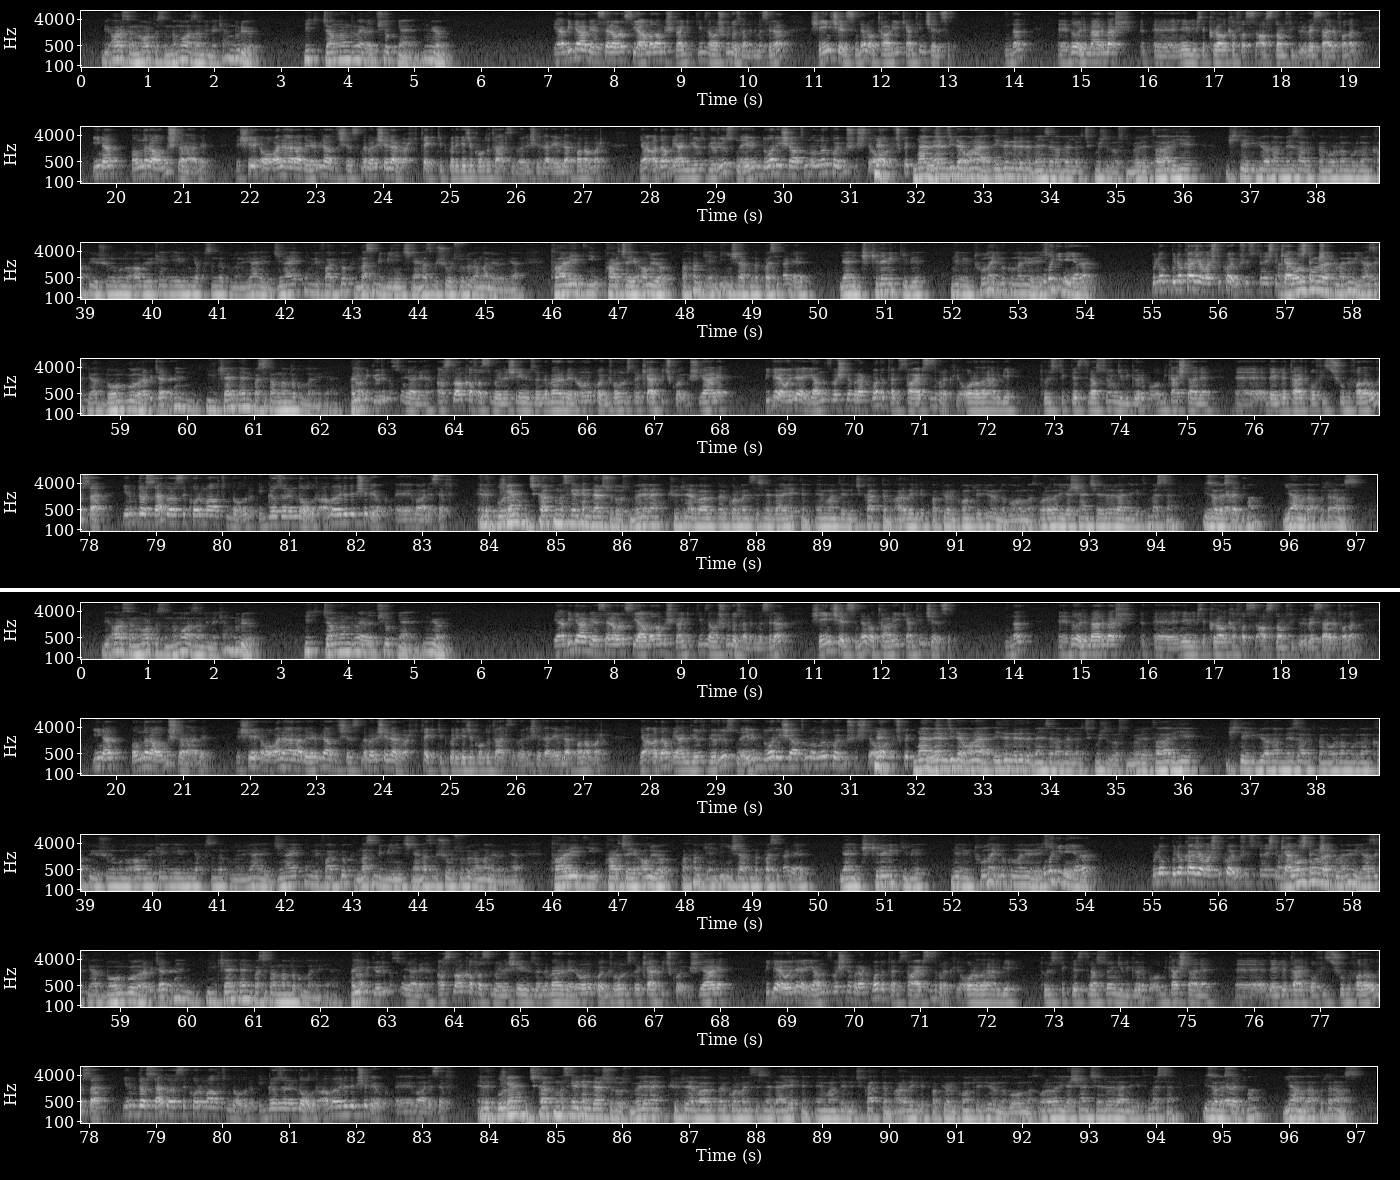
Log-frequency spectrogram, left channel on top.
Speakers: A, on the left; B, on the left.
A: bir arsanın ortasında muazzam bir mekan duruyor. Hiç canlandırma
B: evet.
A: diye bir şey yok yani. Bilmiyorum.
B: Ya bir de abi mesela orası yağmalanmış. Ben gittiğim zaman şunu gözlemledim mesela. Şeyin içerisinden o tarihi kentin içerisinden üzerinden e, böyle mermer e, ne bileyim işte kral kafası, aslan figürü vesaire falan. İnan onları almışlar abi. E, şey o ana harabelerin biraz dışarısında böyle şeyler var. Tek tük böyle gecekondu tarzı böyle şeyler, evler falan var. Ya adam yani göz görüyorsun da evin duvar inşaatında onları koymuş. İşte o
A: <laughs>
B: üç beş
A: Yani
B: tane
A: ben
B: üst üste.
A: bir de ona Edirne'de de benzer haberler çıkmıştı dostum. Böyle tarihi işte gidiyor adam mezarlıktan oradan buradan kapıyı şunu bunu alıyor kendi evinin yapısında kullanıyor. Yani cinayetten bir fark yok. Nasıl bir bilinç yani nasıl bir şuursuzluk anlamıyorum ya. Tarihi
B: Evet.
A: bir parçayı alıyor <laughs> adam kendi inşaatında basit
B: Yani
A: bir yani kiremit gibi ne bileyim tuğla gibi kullanıyor ya. Hiç
B: ola
A: mi
B: gibi
A: değil
B: ya. Blok blokaj amaçlı koymuş. Üstüne işte
A: Ha,
B: kerpiçten
A: Dolgu olarak
B: bir şey.
A: kullanıyor mu? Yazık ya. Dolgu olarak
B: Tabii tabii.
A: yani en ilkel, en basit anlamda kullanıyor yani. Ayıp.
B: Abi görüyorsun yani aslan kafası böyle şeyin üzerinde mermerin onu koymuş. Onun üstüne kerpiç koymuş. Yani bir de öyle yalnız başına bırakma da tabii sahipsiz bırakıyor. Oraları hani bir turistik destinasyon gibi görüp o birkaç tane e, devlete ait ofis şu bu falan olursa 24 saat orası koruma altında olur. Göz önünde olur ama öyle de bir şey de yok e, maalesef.
A: Evet buradan
B: Şey
A: çıkartılması gereken ders şu dostum. Öyle ben kültürel varlıkları koruma listesine dahil ettim. Envanterini çıkarttım. Arada gidip bakıyorum, kontrol ediyorum da bu olmaz. Oraları yaşayan çevreler haline getirmezsen izolasyondan,
B: evet
A: yağmadan kurtaramazsın.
